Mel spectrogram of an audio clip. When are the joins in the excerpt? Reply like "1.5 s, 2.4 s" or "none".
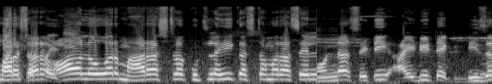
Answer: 3.2 s

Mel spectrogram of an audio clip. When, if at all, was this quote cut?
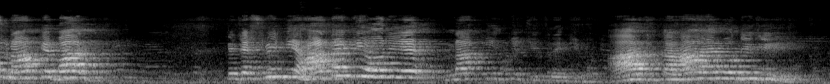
6.0 s

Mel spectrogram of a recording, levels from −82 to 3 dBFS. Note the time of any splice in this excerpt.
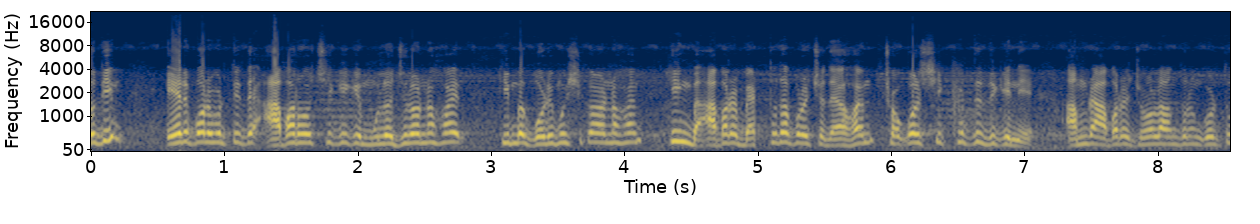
5.9 s

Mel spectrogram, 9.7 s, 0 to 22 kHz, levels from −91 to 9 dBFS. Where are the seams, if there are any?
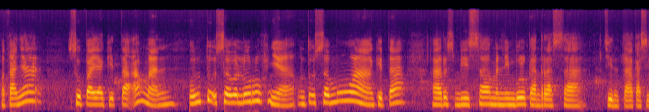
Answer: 2.7 s

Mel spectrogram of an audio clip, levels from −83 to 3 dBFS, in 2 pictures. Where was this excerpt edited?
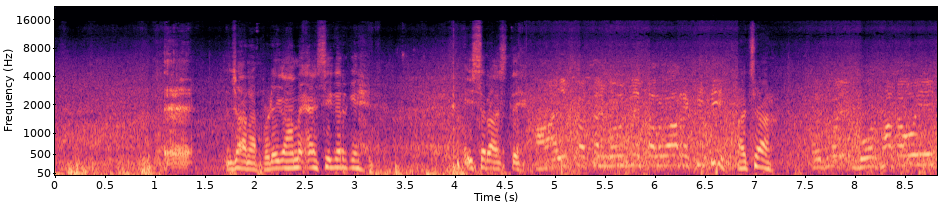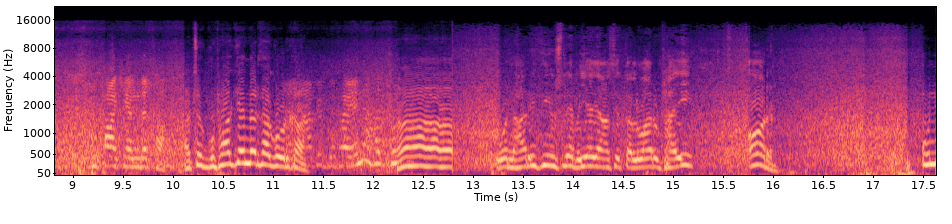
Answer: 4.7 s, 12.8 s

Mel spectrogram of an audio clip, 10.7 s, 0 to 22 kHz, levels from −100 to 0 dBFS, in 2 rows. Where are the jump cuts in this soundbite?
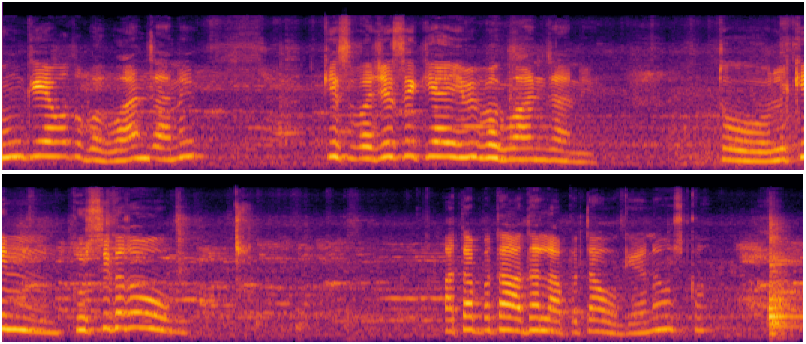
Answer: none

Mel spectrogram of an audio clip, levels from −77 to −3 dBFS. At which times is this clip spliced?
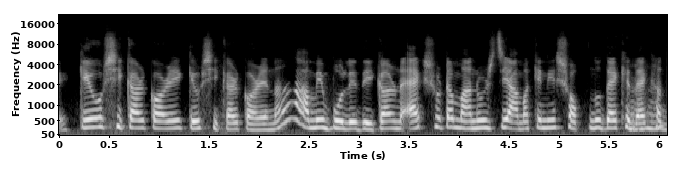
none

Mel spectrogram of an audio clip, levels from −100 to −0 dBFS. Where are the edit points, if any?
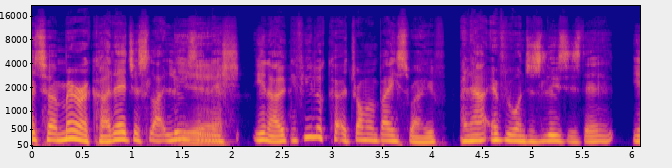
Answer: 2.6 s, 4.1 s

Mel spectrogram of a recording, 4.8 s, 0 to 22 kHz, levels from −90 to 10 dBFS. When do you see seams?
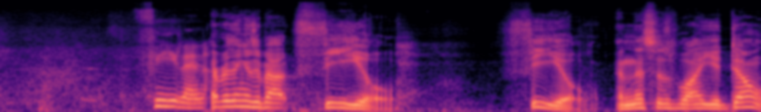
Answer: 1.3 s

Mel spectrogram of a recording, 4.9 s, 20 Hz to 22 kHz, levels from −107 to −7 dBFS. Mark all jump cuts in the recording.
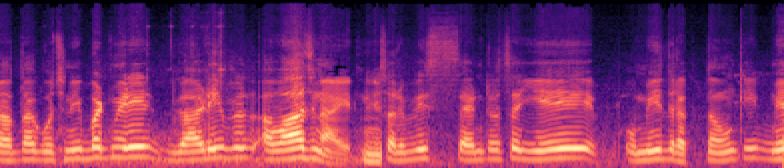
2.3 s

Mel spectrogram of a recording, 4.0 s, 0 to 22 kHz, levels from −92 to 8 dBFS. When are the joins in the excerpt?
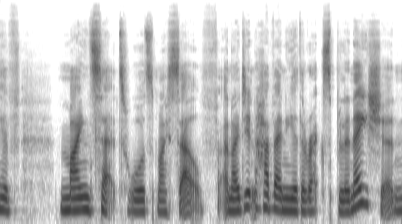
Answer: none

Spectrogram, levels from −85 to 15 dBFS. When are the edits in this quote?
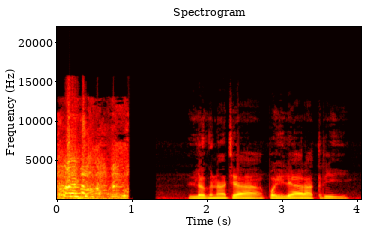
1.1 s

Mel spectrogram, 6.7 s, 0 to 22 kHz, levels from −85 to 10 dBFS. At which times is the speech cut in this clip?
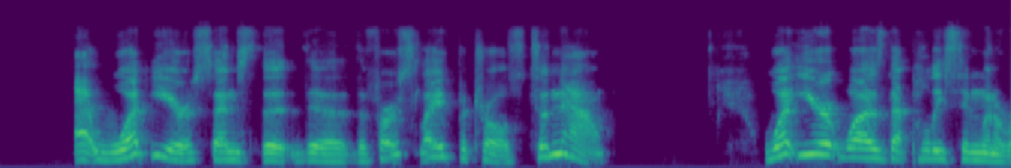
none

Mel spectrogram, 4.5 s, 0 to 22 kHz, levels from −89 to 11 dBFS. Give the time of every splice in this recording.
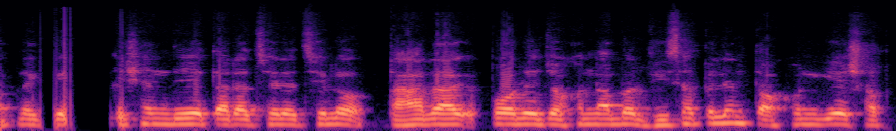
1.9 s

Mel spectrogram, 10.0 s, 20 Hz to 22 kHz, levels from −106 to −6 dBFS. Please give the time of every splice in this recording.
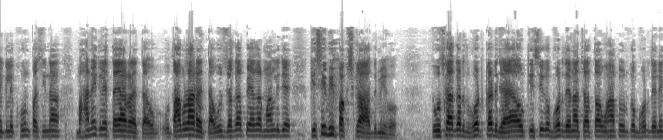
none

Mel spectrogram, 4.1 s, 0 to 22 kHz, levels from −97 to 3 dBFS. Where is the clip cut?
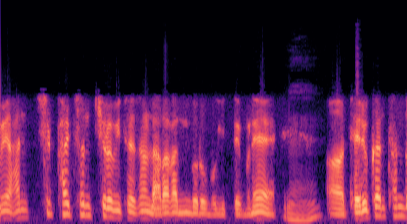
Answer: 2.9 s

